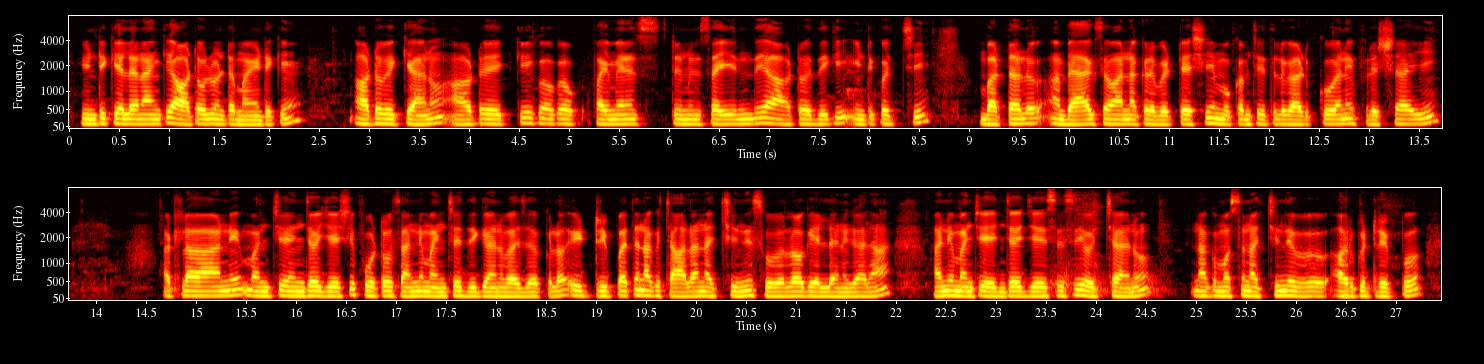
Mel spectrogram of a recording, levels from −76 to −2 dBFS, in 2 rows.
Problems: none marked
